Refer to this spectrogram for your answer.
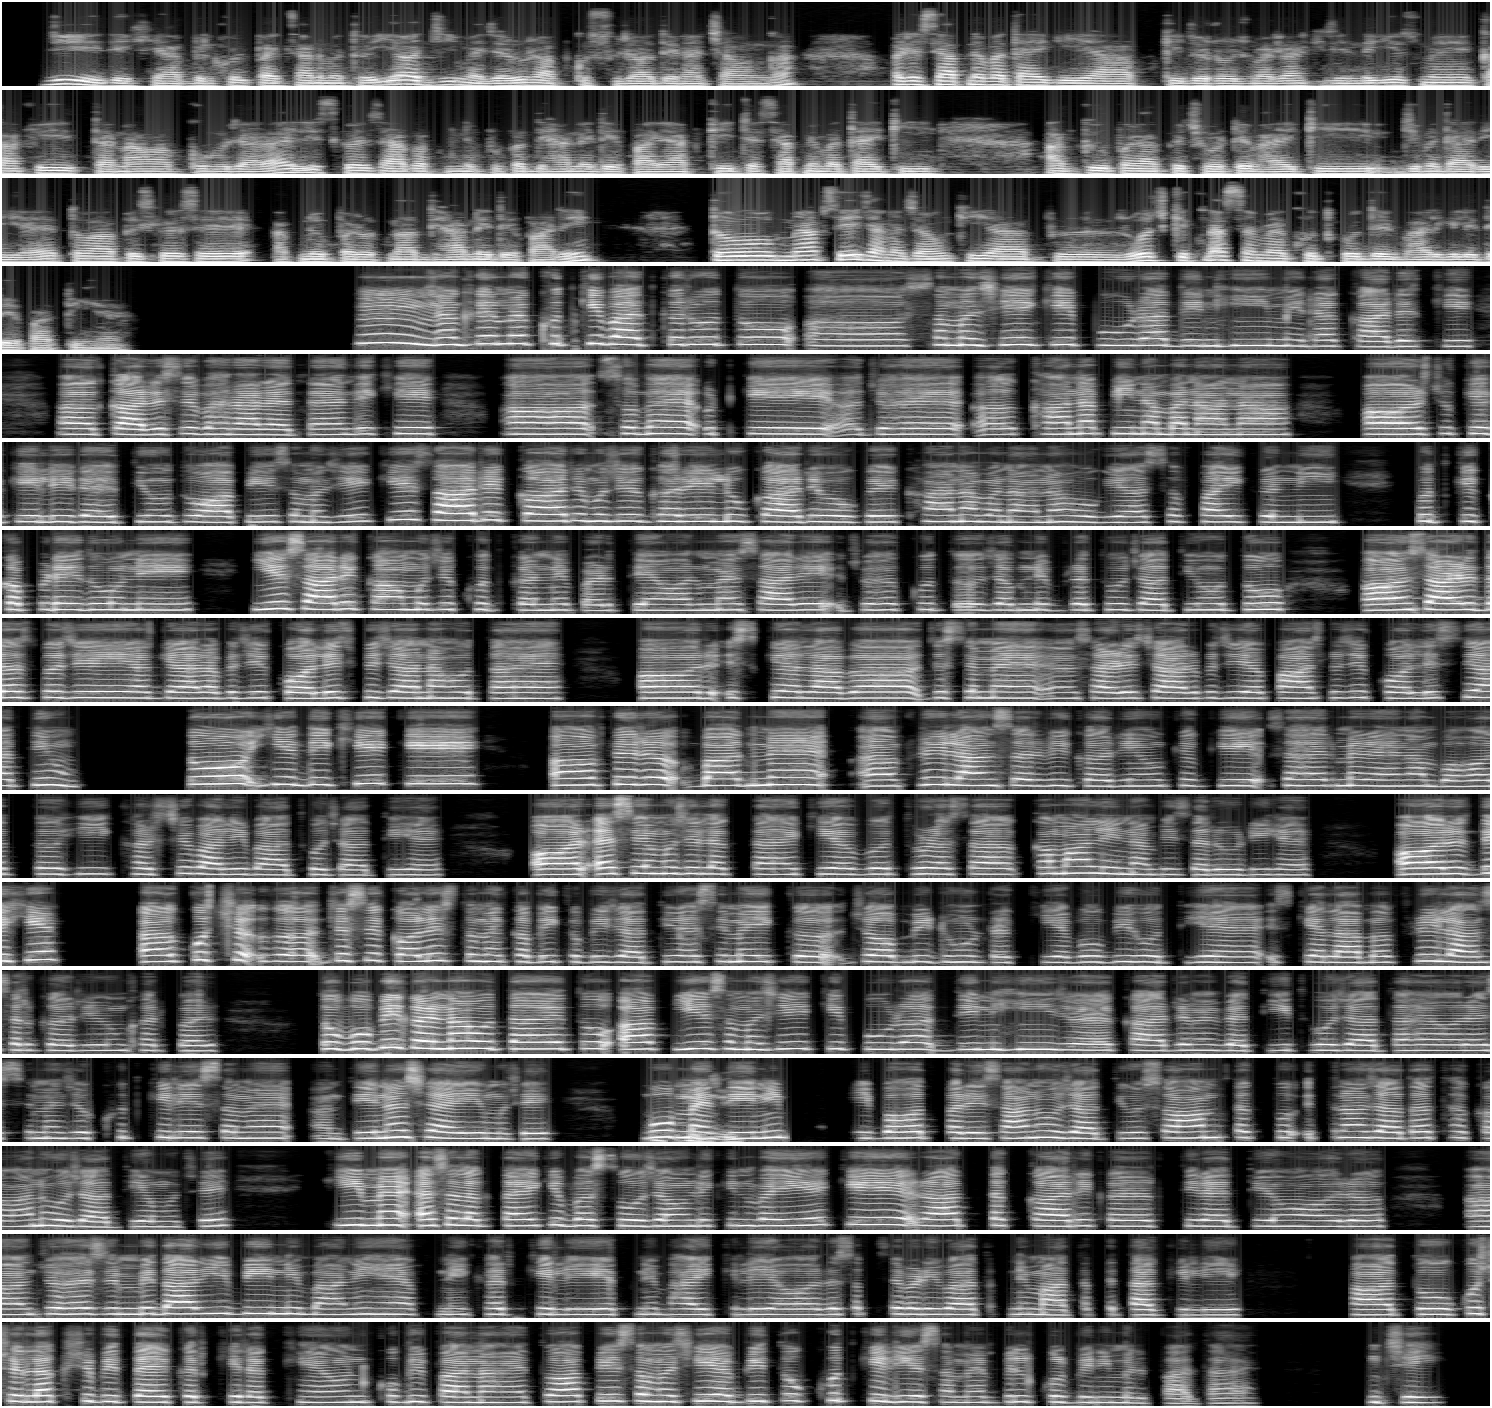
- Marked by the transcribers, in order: tapping; in English: "फ्रीलांसर"; in English: "जॉब"; in English: "फ्रीलांसर"
- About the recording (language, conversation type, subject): Hindi, advice, तनाव कम करने के लिए रोज़मर्रा की खुद-देखभाल में कौन-से सरल तरीके अपनाए जा सकते हैं?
